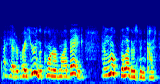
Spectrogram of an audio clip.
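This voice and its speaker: An actress playing an earnest, anxious young niece in an old-time western radio drama. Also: female voice, on the high side, animated, quick pace, slight background noise, lightly acted. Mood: distressed. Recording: muffled old radio broadcast.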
